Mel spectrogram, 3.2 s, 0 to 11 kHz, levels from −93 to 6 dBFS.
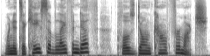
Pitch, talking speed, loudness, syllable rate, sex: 180 Hz, 245 wpm, -17 LUFS, 4.7 syllables/s, female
